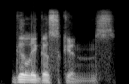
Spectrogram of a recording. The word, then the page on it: Galligaskins: British English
